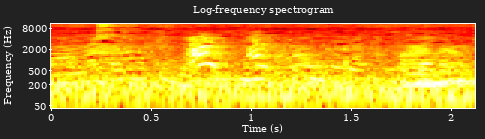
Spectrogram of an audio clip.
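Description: An animal yelping twice in quick succession, two short high calls close to a second in, over low background voices.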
